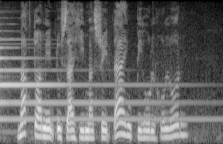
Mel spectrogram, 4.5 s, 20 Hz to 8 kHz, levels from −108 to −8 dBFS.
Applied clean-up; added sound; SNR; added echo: none; Percussion; 8 dB; none.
